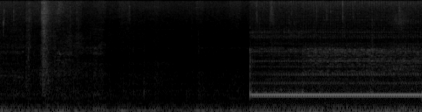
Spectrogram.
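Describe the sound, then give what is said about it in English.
A low background rumble, then a steady telephone tone switches on and holds loud and continuous to the end, a line tone heard while calling a house number straight from a phone. “No, we're just calling straight from the phone.”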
